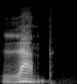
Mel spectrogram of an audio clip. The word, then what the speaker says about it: lamp: ramp และ lamp สะกดเหมือนกันเปียบเลยยกเว้นเปลี่ยนตัว R เป็นตัว L ตัว L เป็นตัว R นะครับทางลาดคือ R-A-M-P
